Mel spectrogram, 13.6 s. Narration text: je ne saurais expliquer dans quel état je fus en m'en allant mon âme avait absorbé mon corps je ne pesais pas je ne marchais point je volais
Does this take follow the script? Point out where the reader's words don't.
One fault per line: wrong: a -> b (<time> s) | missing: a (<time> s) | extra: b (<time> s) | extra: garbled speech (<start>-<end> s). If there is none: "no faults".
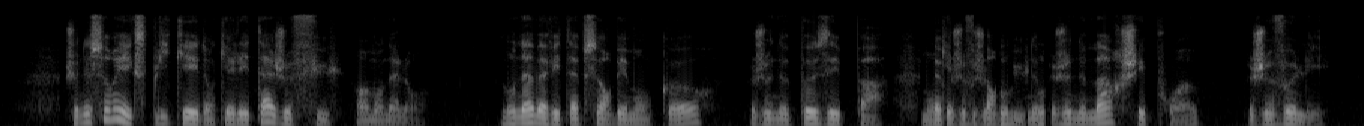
extra: garbled speech (9.2-10.5 s)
